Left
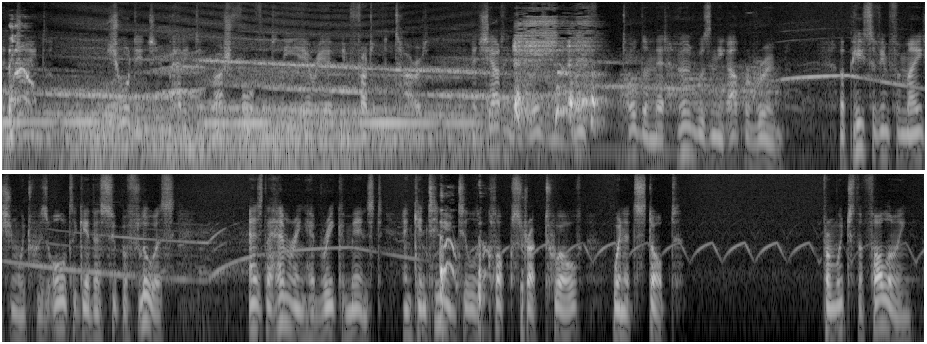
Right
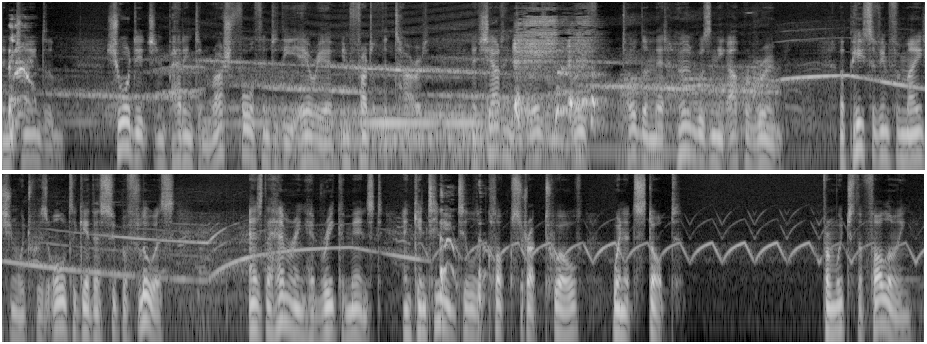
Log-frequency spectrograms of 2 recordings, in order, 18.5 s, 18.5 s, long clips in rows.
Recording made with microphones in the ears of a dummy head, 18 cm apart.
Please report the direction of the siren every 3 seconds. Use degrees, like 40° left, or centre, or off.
50° left, 30° right, 70° right, 80° right, 80° right, 80° right.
